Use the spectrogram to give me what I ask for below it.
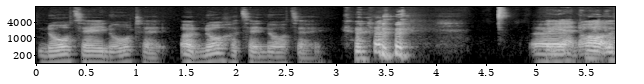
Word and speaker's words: Nortei Nortei: Pronounced Nortei Nortei.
